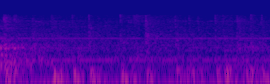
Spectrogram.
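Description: Quiet meeting-room tone with a few faint, light clicks.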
